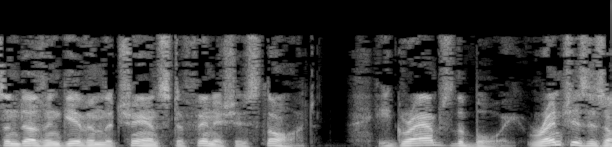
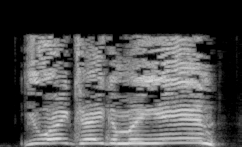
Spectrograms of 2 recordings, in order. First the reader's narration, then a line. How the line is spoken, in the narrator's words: Yachts screams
